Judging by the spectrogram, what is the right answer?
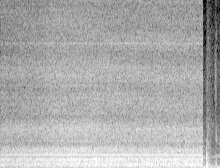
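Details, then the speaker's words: Roborock Qrevo MaxV dock emptying the robot's dust bin; loud steady rushing suction roar with fixed whine cutting off sharply at about four seconds; normal self-empty cycle. "Okay, that's the Roborock emptying its dust bin."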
